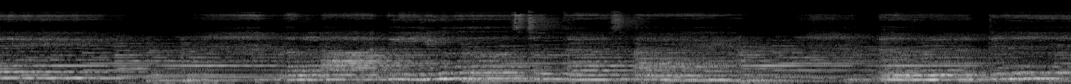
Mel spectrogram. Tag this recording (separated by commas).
Music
